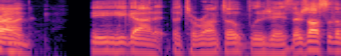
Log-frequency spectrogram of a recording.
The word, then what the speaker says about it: Toronto: texted for him yeah you got to say Toronto you can't pronounce the second T you always remember that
